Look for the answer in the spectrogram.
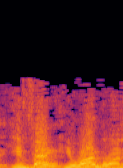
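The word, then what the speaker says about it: evangelion (εὐαγγέλιον): It's the Greek word evangelion, is actually how you say it.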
